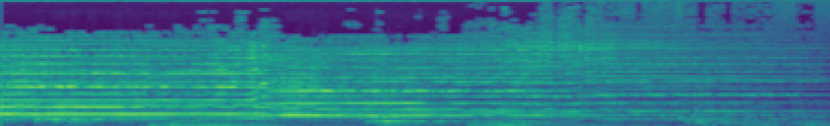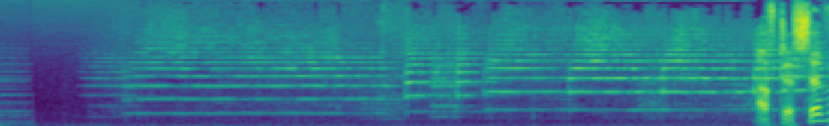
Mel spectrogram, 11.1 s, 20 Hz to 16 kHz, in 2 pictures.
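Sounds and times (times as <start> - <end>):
solo trumpet playing: 0.0 - 11.0.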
